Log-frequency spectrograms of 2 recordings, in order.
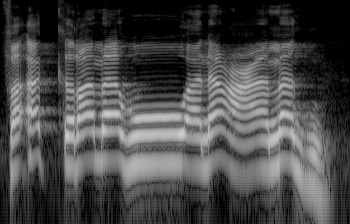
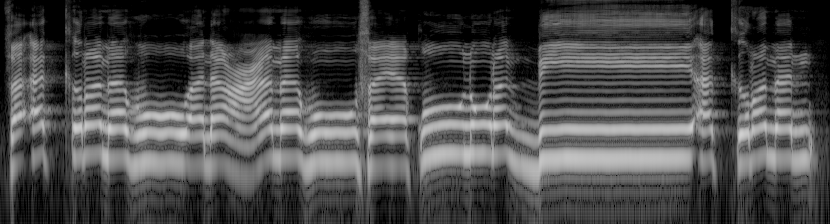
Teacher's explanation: اگر ملا کر پڑھیں گے تو اس ہا کی الٹی پیش کو بھی کھینچ کر ادا کریں گے، یہ یاد رکھنا ہے.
